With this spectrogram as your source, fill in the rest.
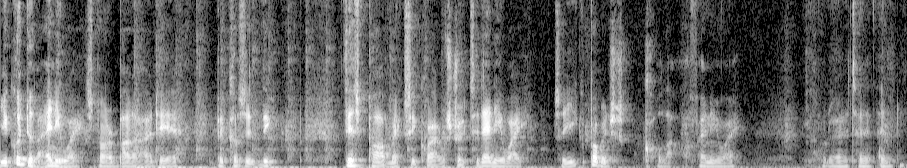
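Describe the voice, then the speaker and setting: His speech moves along fairly quickly. The man is heard over noticeable background noise. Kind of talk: casual DIY tutorial to camera. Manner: hesitant, casual.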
